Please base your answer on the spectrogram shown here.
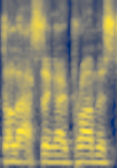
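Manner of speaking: put-on growly hero voice. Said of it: "he's like".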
